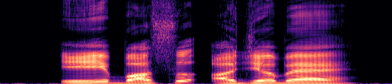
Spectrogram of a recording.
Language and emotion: Dogri, surprised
